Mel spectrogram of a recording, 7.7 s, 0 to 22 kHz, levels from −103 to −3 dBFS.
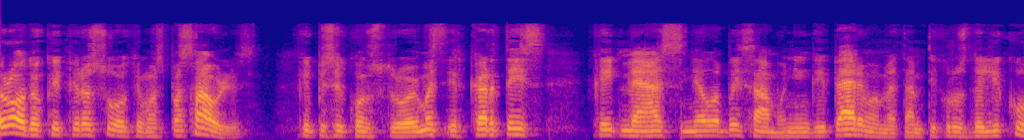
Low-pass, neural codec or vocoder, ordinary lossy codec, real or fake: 10.8 kHz; vocoder, 48 kHz, 128 mel bands, Vocos; AAC, 32 kbps; fake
